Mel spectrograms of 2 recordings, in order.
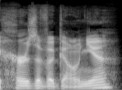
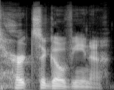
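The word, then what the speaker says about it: Herzegovina: I said uh the country Herszagonia mispronounced that it's Herzgoina.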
